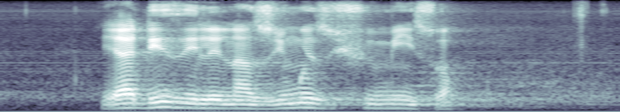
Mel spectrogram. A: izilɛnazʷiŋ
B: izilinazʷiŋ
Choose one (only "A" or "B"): A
